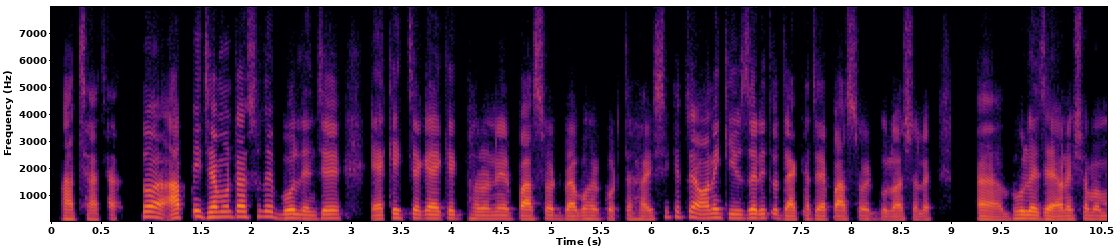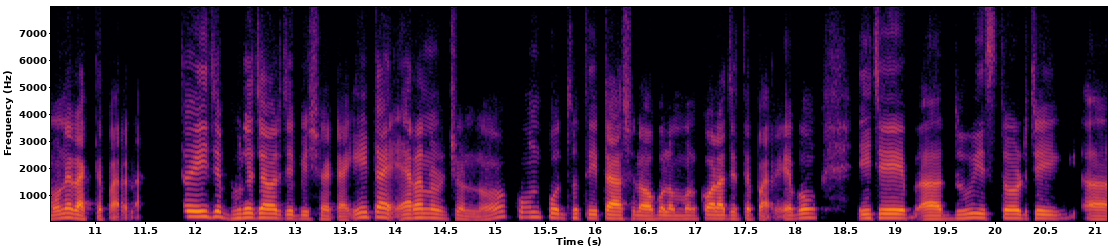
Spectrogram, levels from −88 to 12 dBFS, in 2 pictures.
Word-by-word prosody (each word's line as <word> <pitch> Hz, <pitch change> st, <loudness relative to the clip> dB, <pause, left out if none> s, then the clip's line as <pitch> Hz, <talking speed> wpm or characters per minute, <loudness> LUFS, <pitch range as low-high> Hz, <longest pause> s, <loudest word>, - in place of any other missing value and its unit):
আচ্ছা, -, -, -3 dB
আচ্ছা। -, -, -7 dB, 0.3 s
তো 195 Hz, -, +1 dB, 0.3 s
আপনি 165 Hz, +6 st, +1 dB
যেমনটা 195 Hz, +2 st, +3 dB
আসলে 205 Hz, +1 st, -6 dB, 0.2 s
বললেন 145 Hz, -3 st, +2 dB
যে, -, -, +4 dB, 0.5 s
একেক 150 Hz, +3 st, -2 dB
জায়গায় 145 Hz, -1 st, +3 dB
একেক 140 Hz, 0 st, -4 dB
ধরনের 125 Hz, -1 st, -2 dB
পাসওয়ার্ড 115 Hz, +1 st, +1 dB
ব্যবহার 120 Hz, +1 st, 0 dB
করতে 115 Hz, -, -7 dB
হয়। 110 Hz, 0 st, -2 dB
সেক্ষেত্রে 190 Hz, 0 st, -4 dB
অনেক 160 Hz, +1 st, +1 dB
ইউজারই 150 Hz, +1 st, +1 dB
তো -, -, -1 dB
দেখা 110 Hz, +2 st, 0 dB
যায় 110 Hz, -1 st, +1 dB
পাসওয়ার্ডগুলো 110 Hz, -1 st, -2 dB
আসলে 105 Hz, 0 st, -7 dB, 0.5 s
অ্যা 110 Hz, -, +3 dB, 0.3 s
ভুলে 135 Hz, -1 st, +3 dB
যায়। 105 Hz, -, +4 dB
অনেক 115 Hz, 0 st, -2 dB
সময় 120 Hz, -2 st, -3 dB
মনে 160 Hz, +5 st, +3 dB
রাখতে -, -, +1 dB
পারে -, -, -3 dB
না। -, -, -9 dB, 0.4 s
তো 205 Hz, -, -6 dB
এই 205 Hz, -, +5 dB
যে 200 Hz, -, +6 dB
ভুলে 155 Hz, +4 st, +2 dB
যাওয়ার 155 Hz, -1 st, +6 dB
যে 140 Hz, -, +2 dB
বিষয়টা, 115 Hz, -4 st, -4 dB, 0.2 s
এইটা 185 Hz, +1 st, +2 dB, 0.3 s
এড়ানোর 160 Hz, -1 st, +2 dB
জন্য 105 Hz, -6 st, -5 dB, 0.4 s
কোন 185 Hz, 0 st, -5 dB, 0.2 s
পদ্ধতিটা 145 Hz, -2 st, 0 dB
আসলে 125 Hz, 0 st, -4 dB
অবলম্বন 125 Hz, -1 st, -2 dB
করা 135 Hz, -1 st, +5 dB
যেতে 120 Hz, -, -3 dB
পারে? -, -, -4 dB
এবং 150 Hz, +6 st, +1 dB, 0.6 s
এই 145 Hz, -, +1 dB
যে 155 Hz, -, +4 dB, 0.4 s
আ -, -, +5 dB, 0.3 s
২ 150 Hz, +4 st, -1 dB, 0.2 s
স্তর 150 Hz, 0 st, +3 dB, 0.2 s
যেই 140 Hz, -1 st, +2 dB, 0.4 s
আ -, -, +1 dB
135 Hz, 165 wpm, -23 LUFS, 120-155 Hz, 0.6 s, যে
